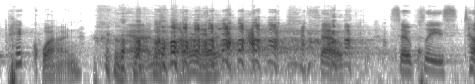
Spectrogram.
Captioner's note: laughter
